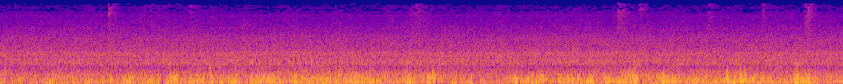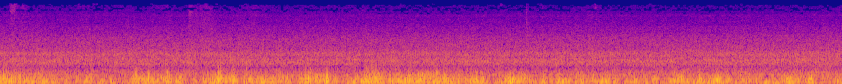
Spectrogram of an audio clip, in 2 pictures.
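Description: Steady, fluctuating wind rumble on the microphone, with a few faint ticks.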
